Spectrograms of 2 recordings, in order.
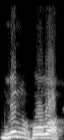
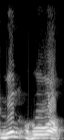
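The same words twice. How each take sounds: Both takes have the same delivery.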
